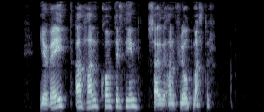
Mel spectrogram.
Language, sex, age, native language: Icelandic, male, 40-49, Icelandic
